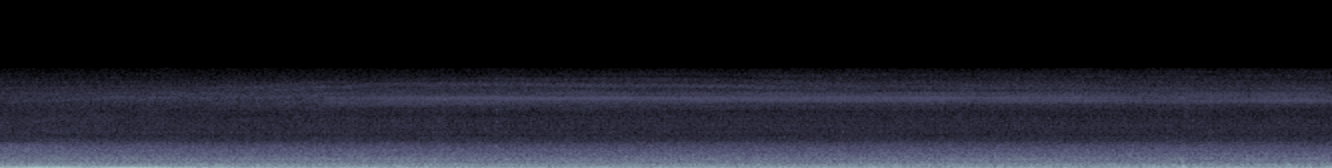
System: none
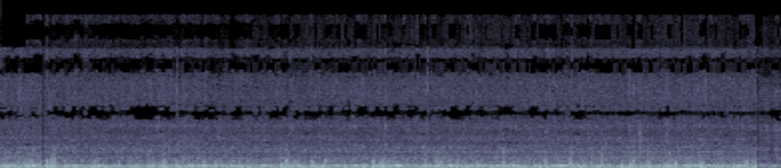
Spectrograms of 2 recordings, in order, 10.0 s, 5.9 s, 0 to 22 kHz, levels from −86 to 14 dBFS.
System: none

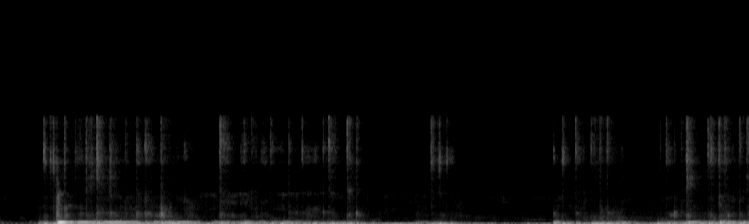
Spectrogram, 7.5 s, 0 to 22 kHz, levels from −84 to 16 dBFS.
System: autoencoder, DAC-VAE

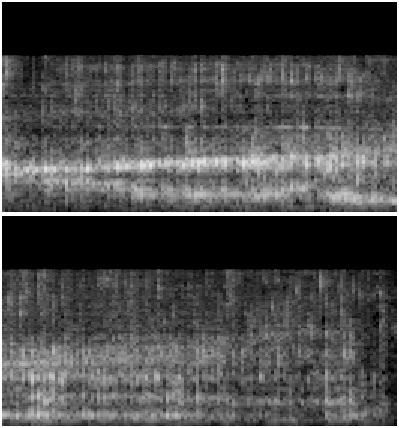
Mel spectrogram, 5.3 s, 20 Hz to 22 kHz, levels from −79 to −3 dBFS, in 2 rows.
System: none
